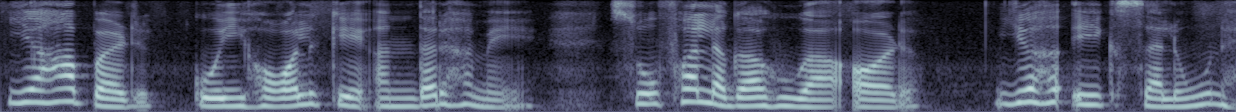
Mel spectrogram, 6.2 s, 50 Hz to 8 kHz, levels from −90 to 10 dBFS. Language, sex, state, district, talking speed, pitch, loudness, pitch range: Hindi, female, Bihar, West Champaran, 145 wpm, 225 Hz, -16 LUFS, 210-270 Hz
